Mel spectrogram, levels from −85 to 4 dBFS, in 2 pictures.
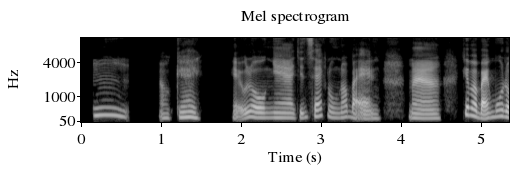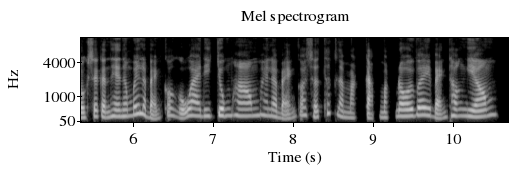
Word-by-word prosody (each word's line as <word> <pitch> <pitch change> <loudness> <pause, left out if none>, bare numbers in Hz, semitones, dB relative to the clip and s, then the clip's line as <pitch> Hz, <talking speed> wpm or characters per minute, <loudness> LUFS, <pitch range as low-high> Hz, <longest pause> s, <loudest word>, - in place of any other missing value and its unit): Ừm, 280 -4 -4 0.4
OK, 175 -1 -9 0.7
hiểu - - -3
luôn 195 -3 +2
nha. 190 -1 +1
Chính 180 - -5
xác 240 +5 -1
luôn 200 -4 -5
đó 200 +2 -3
bạn. 165 -6 -1 0.4
Mà 170 -2 +4 0.3
khi 305 - +3
mà 255 - +4
bạn 175 -1 +5
mua 240 +2 -1
đồ 200 -3 +4
secondhand, 240 +2 0
hông 245 - -1
biết 315 - +3
là 335 - +3
bạn 160 - -2
có 140 0 -4
rủ 170 - +1
ai 265 -1 +3
đi 255 0 -3
chung 270 +2 +2
hông? 260 0 +1
Hay 285 -2 -4
là 240 - 0
bạn 175 0 -3
có - - -4
sở 215 -7 -2
thích 360 - -6
là 235 - -2
mặc 190 -2 -6
cặp, 185 -2 +1
mặc 205 0 -5
đôi 245 +1 +4
với 290 0 +4
bạn 180 -6 -1
thân 260 0 -2
gì 240 - +3
hông? 245 +7 +2
235 Hz, 240 wpm, -23 LUFS, 190-265 Hz, 0.7 s, bạn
